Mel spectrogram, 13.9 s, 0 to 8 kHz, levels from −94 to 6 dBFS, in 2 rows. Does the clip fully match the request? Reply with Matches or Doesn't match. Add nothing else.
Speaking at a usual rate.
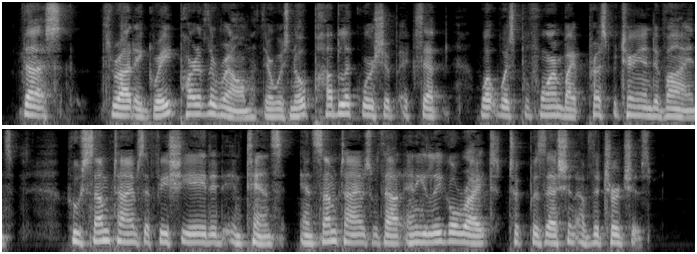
Matches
